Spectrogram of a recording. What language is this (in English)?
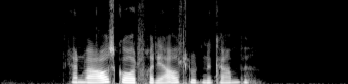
Danish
